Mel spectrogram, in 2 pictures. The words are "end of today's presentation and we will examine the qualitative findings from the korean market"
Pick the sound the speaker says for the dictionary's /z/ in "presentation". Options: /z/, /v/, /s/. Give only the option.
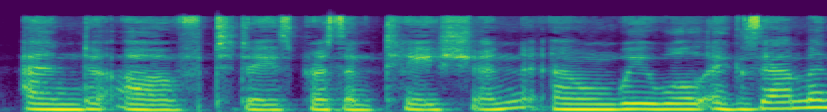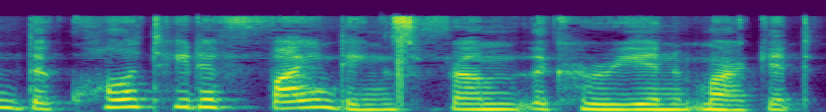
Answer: /z/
